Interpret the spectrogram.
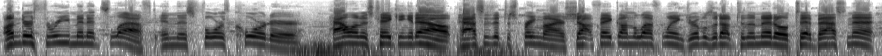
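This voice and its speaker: A man doing rapid play-by-play for high school basketball on radio, chatting with his co-hosts between plays. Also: bright, forceful tone. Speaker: play-by-play announcer.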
